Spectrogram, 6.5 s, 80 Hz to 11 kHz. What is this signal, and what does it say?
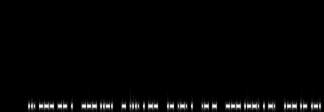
Morse code, heard as a keyed tone, about 41 wpm, 700 Hz. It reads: SOME OF THEM ARE AT OPEN WAR
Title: Sentences from Top 1000 Words - Review Part 2 - 45wpm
